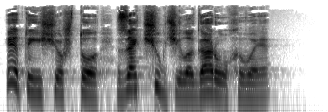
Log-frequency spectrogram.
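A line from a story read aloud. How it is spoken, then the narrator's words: Loud bark, choking with laughter. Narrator (Russian): Волькин парикмахер, задыхаясь от смеха, гаркнул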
